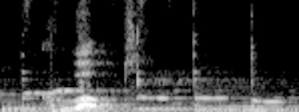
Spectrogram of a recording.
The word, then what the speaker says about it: quote: is with a cuff sound at the beginning quote similarly we have the quotation and quotation marks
